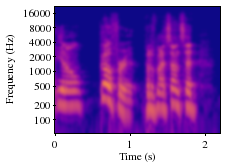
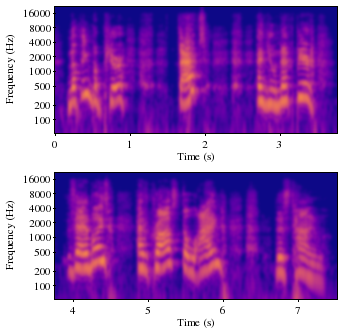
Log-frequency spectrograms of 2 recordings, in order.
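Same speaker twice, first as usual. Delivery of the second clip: put-on gasping speech, higher and louder; 5 semitones higher, 5 dB louder than usual. Reading a comment aloud in imitation of its writer: imitating him, gasping for air. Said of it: "let me read it like him".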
